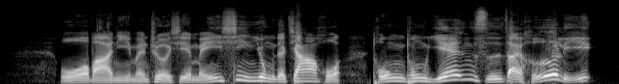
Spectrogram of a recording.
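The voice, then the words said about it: Scary old turtle voice. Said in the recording (Chinese): “老乌龟用可怕的声音说”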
